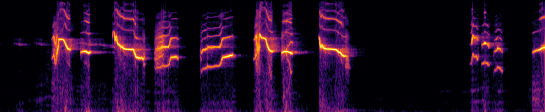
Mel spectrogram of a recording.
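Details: Lure song of an Oriental magpie-robin in Kebumen, Central Java, used to make other magpie-robins sing along. A rapid run of six or seven bright whistled notes, some falling steeply, is followed by a short silence and two further phrases.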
